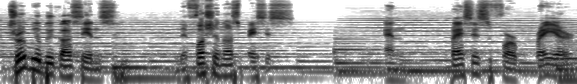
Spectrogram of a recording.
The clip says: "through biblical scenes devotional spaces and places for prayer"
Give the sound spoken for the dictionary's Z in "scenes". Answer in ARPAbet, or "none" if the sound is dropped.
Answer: S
